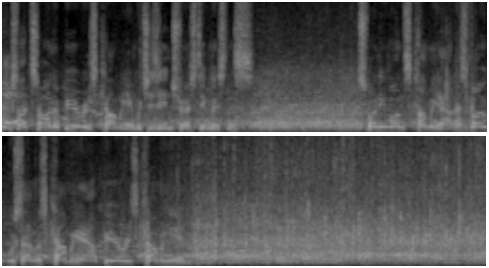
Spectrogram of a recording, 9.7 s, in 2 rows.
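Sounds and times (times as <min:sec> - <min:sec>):
speech: 0:00.1 - 0:07.0
stadium crowd applause: 0:04.1 - 0:09.6.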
